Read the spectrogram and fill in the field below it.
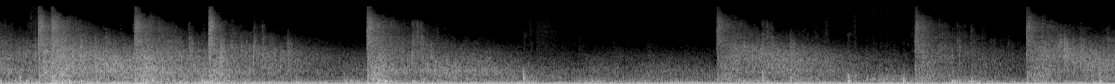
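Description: Gunshots ring out one after another, echoing and fading.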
